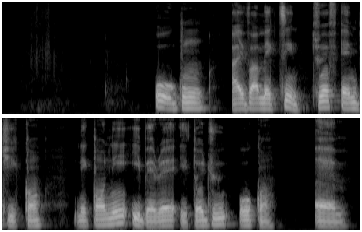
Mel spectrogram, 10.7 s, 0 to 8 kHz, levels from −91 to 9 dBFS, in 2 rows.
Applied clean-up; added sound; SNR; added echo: none; none; none; none.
